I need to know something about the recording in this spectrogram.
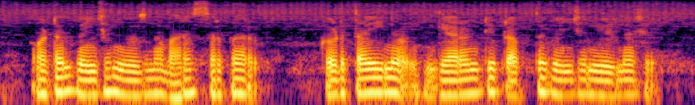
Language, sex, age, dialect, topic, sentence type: Marathi, male, 18-24, Northern Konkan, banking, statement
